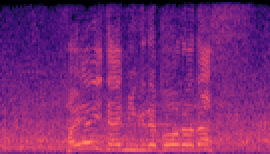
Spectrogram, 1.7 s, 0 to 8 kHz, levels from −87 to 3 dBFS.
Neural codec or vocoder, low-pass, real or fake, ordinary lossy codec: none; none; real; none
